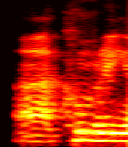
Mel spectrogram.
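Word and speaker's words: Cymru: all that stuff um why peacock says karam is pronounced kumari kumri um an bath damn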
